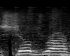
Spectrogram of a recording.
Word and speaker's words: Schildroth: Taylor, first of all, did I say it right? Is it Schildroth? I've heard it pronounced differently. You got it.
